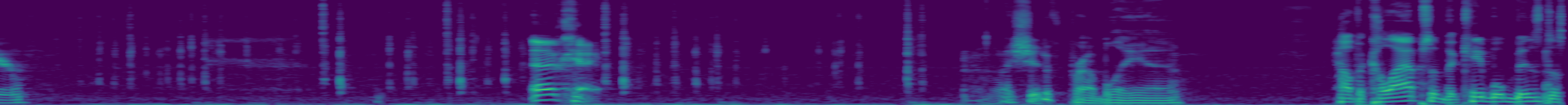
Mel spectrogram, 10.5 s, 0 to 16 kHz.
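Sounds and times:
speech: 0.0s - 0.4s, 3.6s - 4.2s, 6.7s - 8.0s, 9.0s - 10.4s
typing a search on a computer keyboard: 0.5s - 6.3s.

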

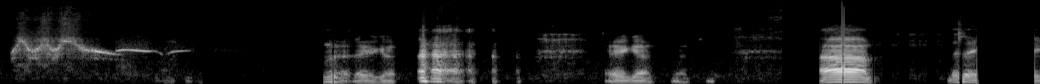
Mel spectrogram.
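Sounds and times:
person whistling a western film theme: 0.1s - 2.0s
speech: 3.2s - 5.0s, 6.0s - 7.2s, 8.2s - 8.8s, 9.5s - 9.8s.

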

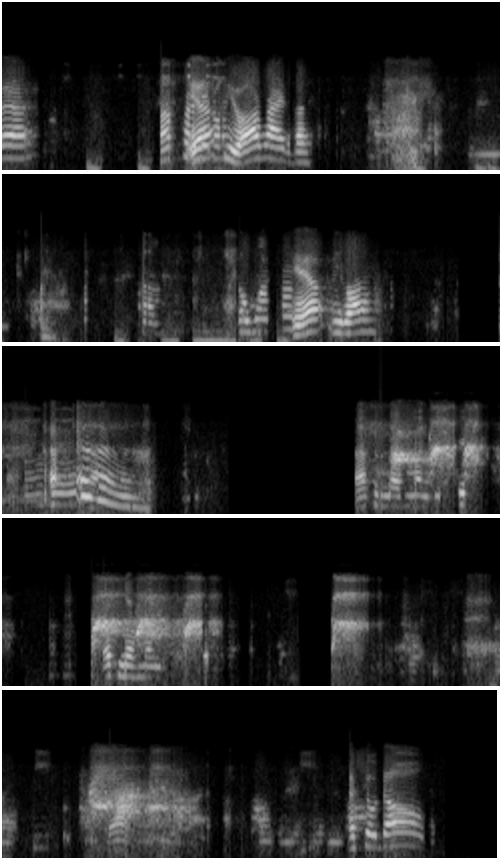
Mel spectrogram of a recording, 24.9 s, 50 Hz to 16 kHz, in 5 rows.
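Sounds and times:
speech: 0.0s - 0.4s, 1.6s - 4.3s, 6.4s - 8.8s, 10.0s - 11.5s, 13.5s - 14.8s, 15.8s - 17.1s, 22.5s - 24.3s
dog barking at a house with high-pitched yaps: 13.8s - 15.1s, 15.8s - 17.2s, 18.2s - 19.2s, 20.7s - 22.0s.

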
